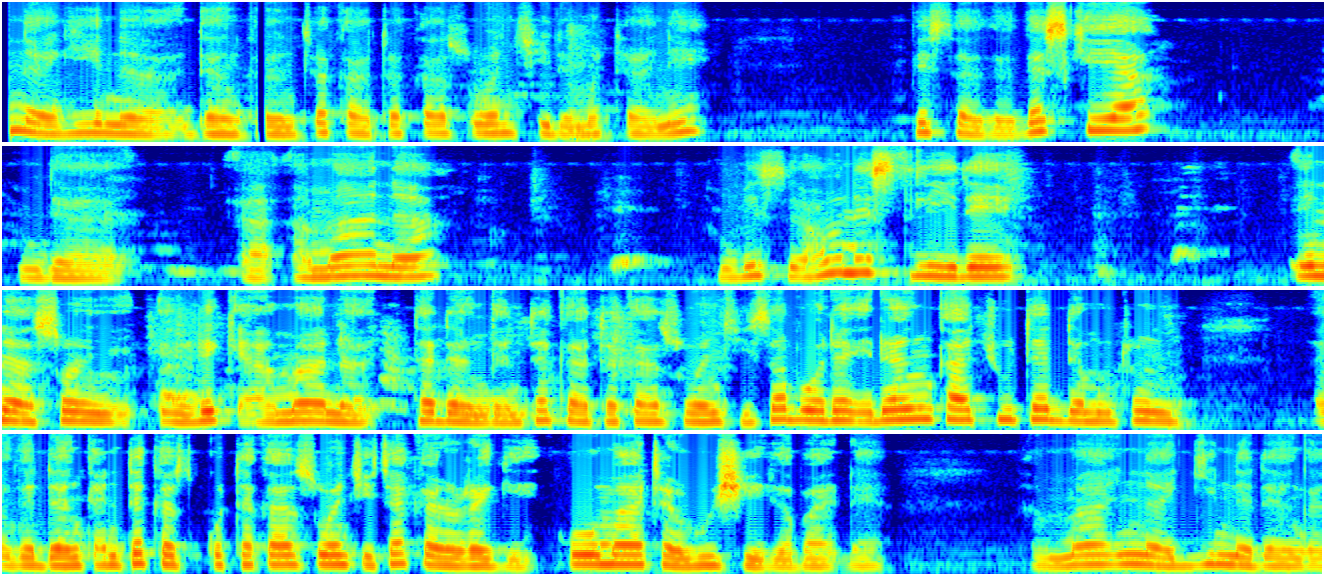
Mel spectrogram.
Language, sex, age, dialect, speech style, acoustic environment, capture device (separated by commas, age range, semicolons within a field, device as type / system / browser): Hausa, female, 35-44, Nigeria - Kano, anxious; relaxed, construction, desktop / Linux / Chrome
